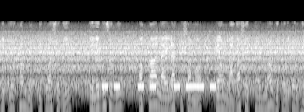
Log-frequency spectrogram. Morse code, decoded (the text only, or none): IIR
